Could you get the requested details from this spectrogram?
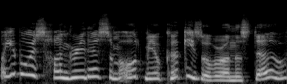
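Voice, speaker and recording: A very fast, squeaky, high-pitched put-on character voice with very wide pitch swings. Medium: solo performance. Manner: rambling, sweet.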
